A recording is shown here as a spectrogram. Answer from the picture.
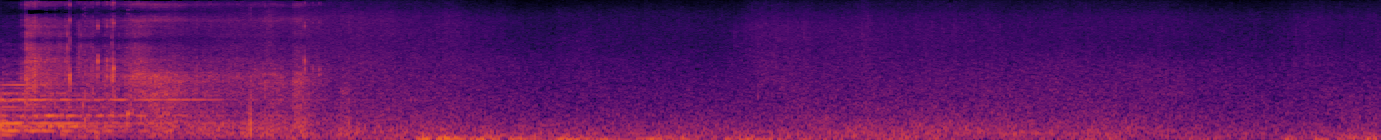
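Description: Ocean surf washing up the beach: a loud foamy rush of water in the first two seconds, then a steady, fainter hiss of waves that slowly fades.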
